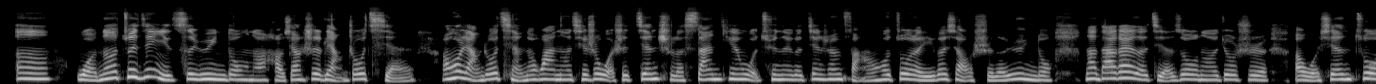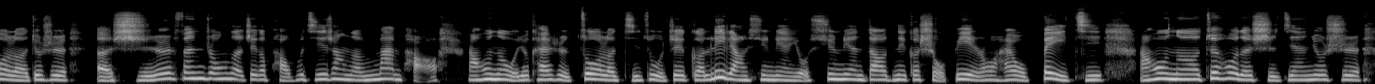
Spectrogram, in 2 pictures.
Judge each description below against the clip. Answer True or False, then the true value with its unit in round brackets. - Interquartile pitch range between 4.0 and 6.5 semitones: False (3.3 semitones)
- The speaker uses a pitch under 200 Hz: False (220 Hz)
